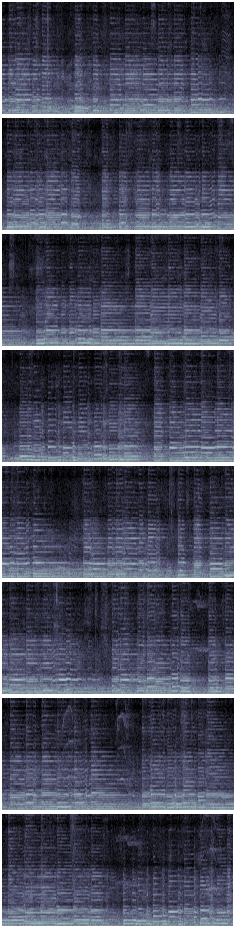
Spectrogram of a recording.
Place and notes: Istanbul, Istiklal. - Streetmusician playing Saz at Istiklal Caddesi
